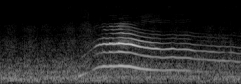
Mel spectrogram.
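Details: Single long meow from a black-and-white stray cat with a mustache-like patch, given while it is brushed: a smooth upward sweep that levels off and sinks gently, lasting over a second in near silence.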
